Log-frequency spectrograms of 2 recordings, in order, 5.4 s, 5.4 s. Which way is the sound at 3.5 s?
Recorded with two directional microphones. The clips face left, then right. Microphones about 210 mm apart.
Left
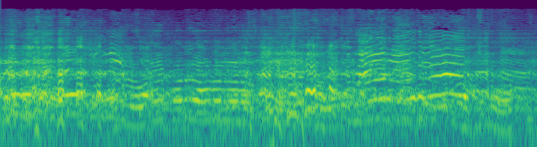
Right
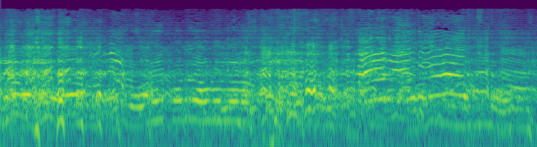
50° left (ahead or behind).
